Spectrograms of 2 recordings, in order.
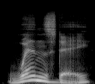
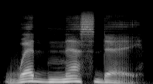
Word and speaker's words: Wednesday: You say Wednesday, not wedness day.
